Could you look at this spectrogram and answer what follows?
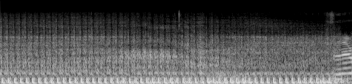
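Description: A brand new 2024 Yamaha YZ250FX race motorcycle idles steadily and close by in cold weather, its engine thumping in a rapid, even rhythm throughout.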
